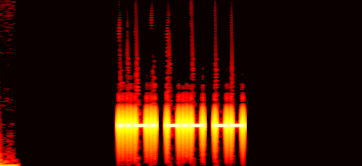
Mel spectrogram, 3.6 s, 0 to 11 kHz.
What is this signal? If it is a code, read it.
Morse code, heard as a keyed tone, about 30 wpm, 700 Hz. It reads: FKM
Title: USA Call Sign Postfixes - 3 Letters 30wpm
